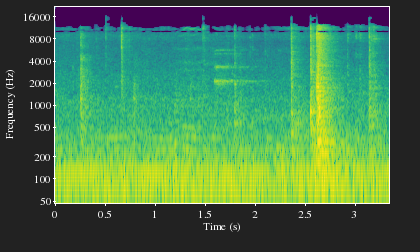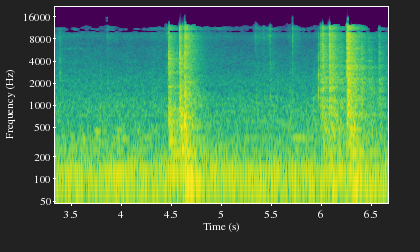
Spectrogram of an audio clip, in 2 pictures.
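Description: Sheet-metal panels of a gas range clanking and rattling as they are lifted and set in place, in three short bursts about two seconds apart, over a steady low hum.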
